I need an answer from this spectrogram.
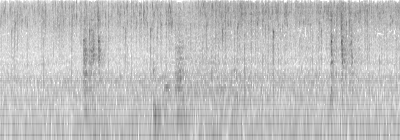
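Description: Breaded chicken breast shallow-frying in avocado oil in a cast-iron skillet: a steady high sizzle. A few light clicks come from the metal tongs as the cutlet is lifted in the pan.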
